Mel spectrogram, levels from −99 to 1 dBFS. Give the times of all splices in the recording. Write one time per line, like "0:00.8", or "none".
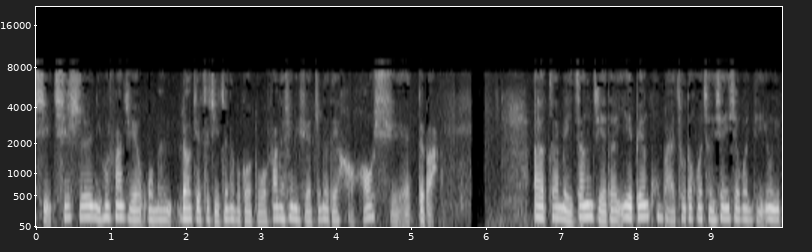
0:06.8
